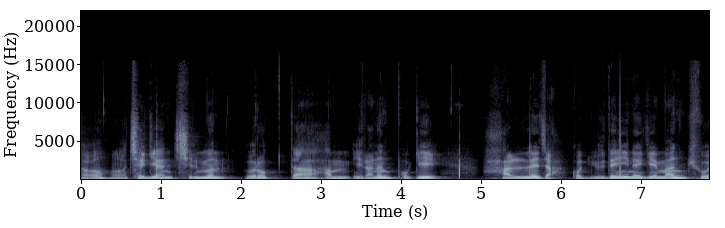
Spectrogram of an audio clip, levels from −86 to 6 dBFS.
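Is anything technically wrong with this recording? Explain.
Yes, there are four loud pops in the speech, at 0.95–0.97, 4.73–4.75, 5.61–5.63 and 6.74–6.76 s. Each is a single sharp click roughly 20 dB above the speech (the third a bit softer), likely a brief voltage spike from a switch, static or driver glitch, with the speech carrying on underneath.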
